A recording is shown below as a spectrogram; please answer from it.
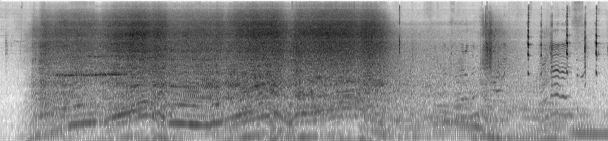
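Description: A car drives past on a residential street, its engine swelling to a loud, revving pass and fading away, followed by a few sharp clicks near the end.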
